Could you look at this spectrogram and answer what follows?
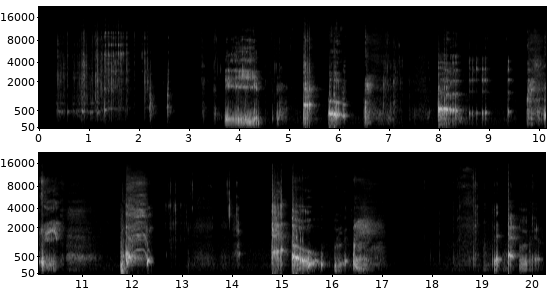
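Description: Repeated loud belches from an adult while eating, with chewing and crunching noises between them.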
